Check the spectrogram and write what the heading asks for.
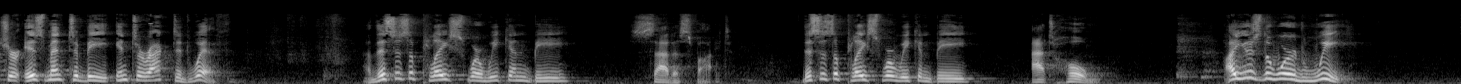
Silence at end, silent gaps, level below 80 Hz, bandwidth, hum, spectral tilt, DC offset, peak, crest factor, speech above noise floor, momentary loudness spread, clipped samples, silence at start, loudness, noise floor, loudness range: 1.1 s; none; -52 dBFS; 11.5 kHz; none; -4.5 dB/octave; under 0.1%; 0 dBFS; 20 dB; 37 dB; 14 LU; under 0.1%; 0 s; -18 LUFS; -54 dBFS; 6 LU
